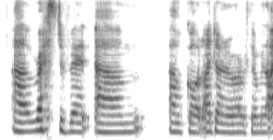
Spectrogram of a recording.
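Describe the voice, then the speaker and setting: A woman with an English accent speaks in a somewhat breathy voice with fairly even intonation. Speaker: author and YouTuber. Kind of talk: livestream chat. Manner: flustered, halting.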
